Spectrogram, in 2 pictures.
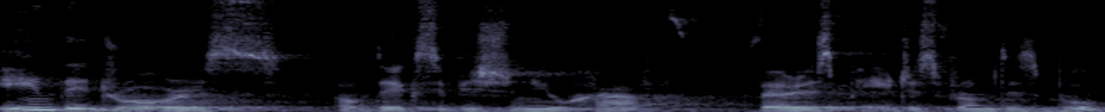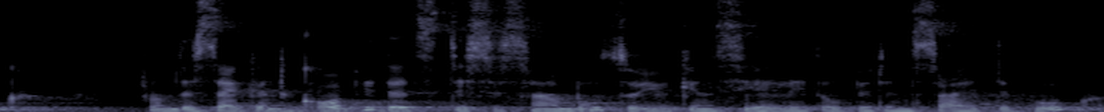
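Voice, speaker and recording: A woman with a Russian accent speaks at a moderate pace in a fairly low pitch with monotone, flat intonation. Noticeable background noise and audible room echo are present. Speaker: artist. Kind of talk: guided exhibition tour. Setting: museum gallery.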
